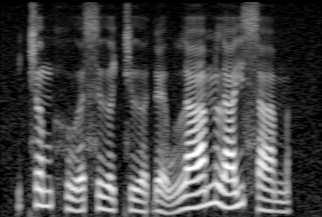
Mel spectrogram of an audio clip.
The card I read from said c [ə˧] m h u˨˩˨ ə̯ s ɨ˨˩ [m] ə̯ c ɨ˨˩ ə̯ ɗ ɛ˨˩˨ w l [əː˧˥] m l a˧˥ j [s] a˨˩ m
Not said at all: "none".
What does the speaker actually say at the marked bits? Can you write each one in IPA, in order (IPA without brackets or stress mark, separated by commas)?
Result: ə˧, none, aː˧˥, s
